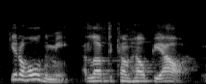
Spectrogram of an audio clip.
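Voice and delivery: ordinary delivery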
